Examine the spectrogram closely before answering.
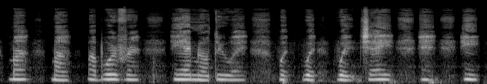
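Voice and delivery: high, loud stuttering rush; acted panic. Telling Ma about the three-way call, acted panic. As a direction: blurt it out in panicked fragments. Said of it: "I am having a panic attack".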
